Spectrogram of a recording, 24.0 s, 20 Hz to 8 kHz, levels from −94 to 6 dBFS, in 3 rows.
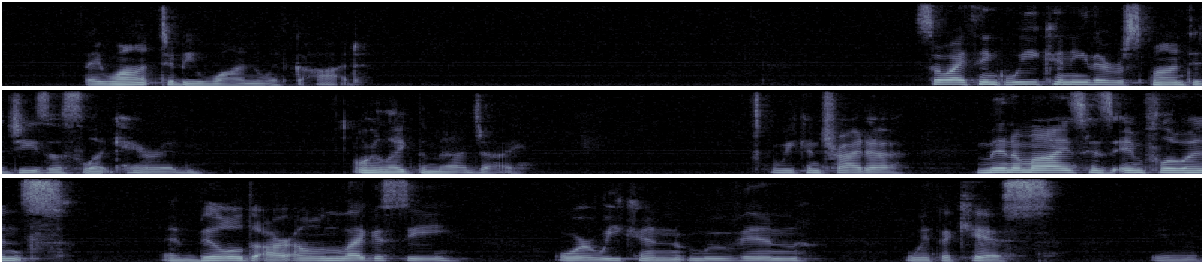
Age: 30-49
